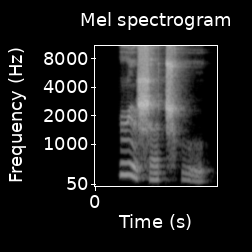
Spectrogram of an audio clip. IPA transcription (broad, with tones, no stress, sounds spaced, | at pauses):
ɻ ɻ̩˥˨ ʂ ɤ˨˦ ʈ͡ʂʰ ṵ˨˩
